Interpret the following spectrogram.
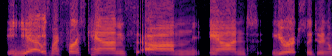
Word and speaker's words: Cannes: Yeah, it was my first cans, and you're actually doing a much better job than I am in pronouncing it the French way, can.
